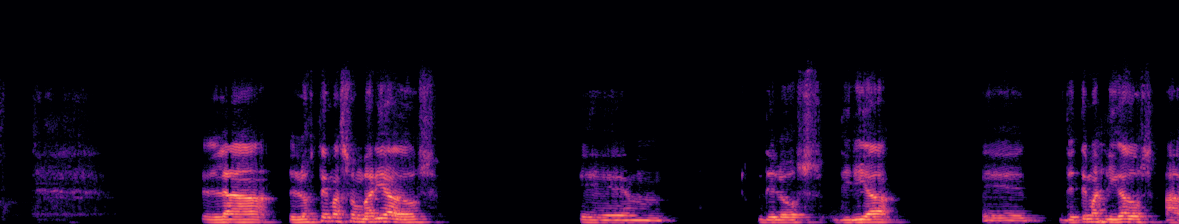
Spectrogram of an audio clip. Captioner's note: Spanish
